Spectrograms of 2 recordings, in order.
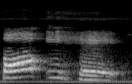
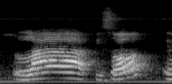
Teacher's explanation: Eles vão ser chamados de monossílabos tônicos porque eles têm acento agudo. Então, eles são pronunciados com força e com som aberto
